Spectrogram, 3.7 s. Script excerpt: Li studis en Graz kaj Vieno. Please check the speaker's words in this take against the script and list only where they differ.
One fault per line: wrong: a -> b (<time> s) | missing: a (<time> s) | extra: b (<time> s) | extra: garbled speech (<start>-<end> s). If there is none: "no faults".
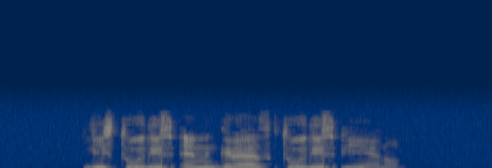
wrong: kaj -> studis (2.1 s)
